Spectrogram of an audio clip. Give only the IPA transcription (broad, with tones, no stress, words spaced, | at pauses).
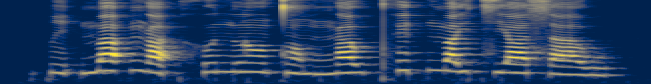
pi˨ʔma˦ʔŋa˨ʔhu˧n lɔ̃˧t̪ɔ̃˨˩mŋa˧wpʰẽ˦t̚ ma˦jt͡sja˧sa˨˩w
